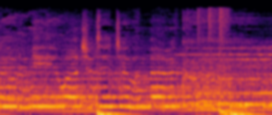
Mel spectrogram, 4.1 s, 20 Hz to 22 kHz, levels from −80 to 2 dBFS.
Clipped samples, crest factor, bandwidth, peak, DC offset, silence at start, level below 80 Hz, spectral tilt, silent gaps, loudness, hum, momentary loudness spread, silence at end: under 0.1%; 12 dB; 17 kHz; 0 dBFS; under 0.1%; 0 s; -20 dBFS; -6.5 dB/octave; none; -14 LUFS; none; 4 LU; 0 s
